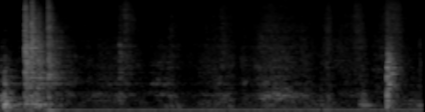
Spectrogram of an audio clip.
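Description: Two quick knocks about half a second in, then faint rustling and a light tap near the end: a storage box of craft dies being pulled out and handled.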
